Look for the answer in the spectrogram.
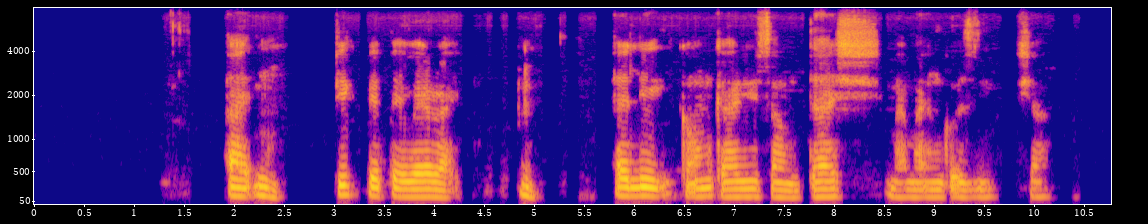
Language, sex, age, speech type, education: Nigerian Pidgin, male, 30-45, spontaneous, tertiary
